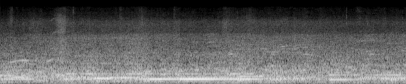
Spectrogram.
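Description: Live street music: a melody of held notes stepping up and down, over the chatter of a surrounding crowd.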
